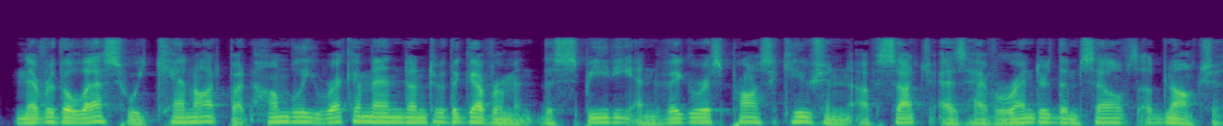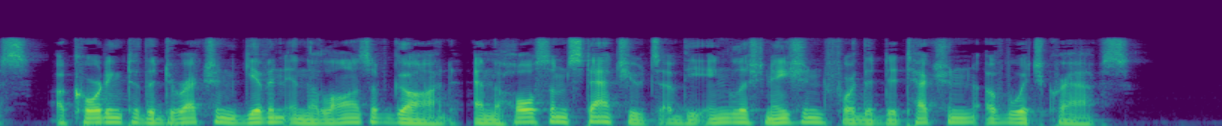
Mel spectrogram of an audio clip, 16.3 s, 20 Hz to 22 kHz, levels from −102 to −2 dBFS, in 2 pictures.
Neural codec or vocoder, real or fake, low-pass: none; real; 7.2 kHz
